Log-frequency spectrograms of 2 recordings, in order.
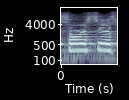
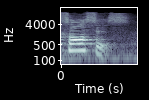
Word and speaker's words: sources: syllables sources sources sources now be careful of that s because it is obvious if you have an other another syllable one source many sources it has two syllables one syllable and two syllables you should be able to feel and hear perceive that one extra syllable is added when you make the plural sources um be careful not sauces what's the difference in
